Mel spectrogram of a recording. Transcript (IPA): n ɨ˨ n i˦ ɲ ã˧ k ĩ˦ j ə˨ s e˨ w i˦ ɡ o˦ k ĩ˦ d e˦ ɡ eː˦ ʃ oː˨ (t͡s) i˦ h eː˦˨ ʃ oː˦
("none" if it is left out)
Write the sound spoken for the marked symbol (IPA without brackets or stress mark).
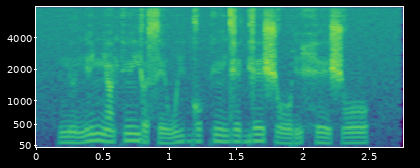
ɾ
